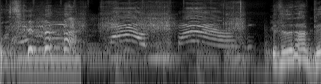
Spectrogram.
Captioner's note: Furby babbles; laughs; buzzer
